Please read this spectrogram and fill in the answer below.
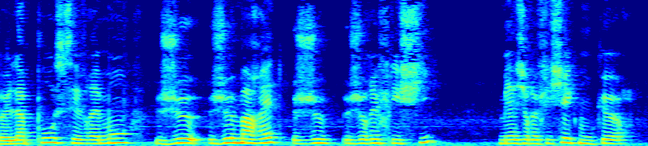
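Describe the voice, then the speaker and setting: Speaking very slowly, a woman has a fairly high, somewhat breathy voice with a dark, mellow tone and fairly even intonation. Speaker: medium giving channeled messages. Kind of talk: live channeled guidance talk to viewers. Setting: filmed on camera under video lights. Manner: hesitant, many fillers and repetitions.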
